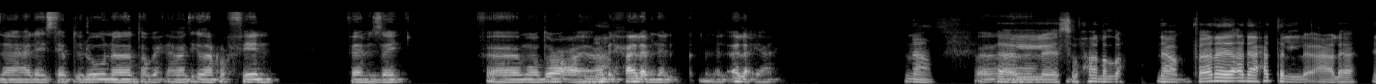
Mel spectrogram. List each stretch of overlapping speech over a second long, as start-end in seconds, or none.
none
